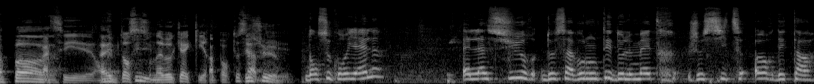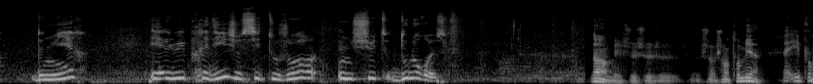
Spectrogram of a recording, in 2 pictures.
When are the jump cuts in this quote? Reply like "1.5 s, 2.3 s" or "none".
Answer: 3.0 s, 14.0 s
